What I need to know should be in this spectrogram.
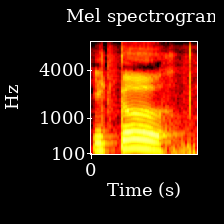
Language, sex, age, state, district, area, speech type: Punjabi, male, 18-30, Punjab, Mohali, rural, read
